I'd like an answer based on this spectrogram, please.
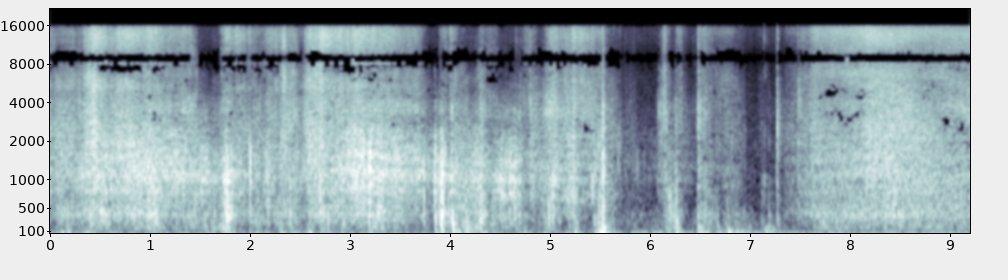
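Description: Wet squelching and sloshing from a foam-laden sponge squeezed in soapy rinse water by rubber-gloved hands, with many sharp squishes. It goes quieter with a few small clicks a little past halfway. A steady, even hiss from the foam takes over for the last second or so.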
